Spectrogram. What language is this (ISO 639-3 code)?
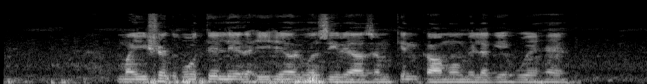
urd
